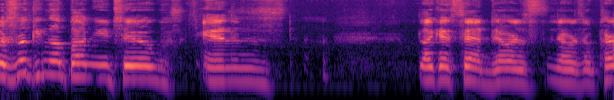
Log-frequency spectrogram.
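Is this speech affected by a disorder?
Yes: mobius syndrome.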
